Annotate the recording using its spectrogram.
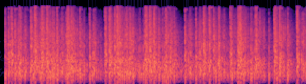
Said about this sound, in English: This is also part of the dog's training. They have to learn to hear the explosive sound of gunfire and not freak out.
